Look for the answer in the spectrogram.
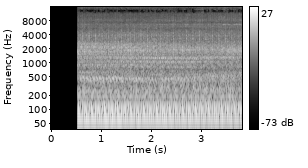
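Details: Steady, even diesel clatter with no stumbles on a 1988 Ford 7.3 IDI, first start after the turbo was rebuilt and reinstalled; started with a little persuasion, no starting fluid, a bit smoky: normal, healthy idle.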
